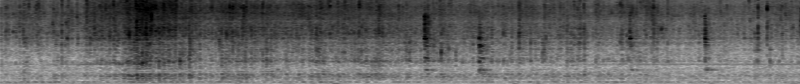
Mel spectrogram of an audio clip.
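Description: Chopped coriander and onions sizzling in oil in a large stainless steel stockpot, stirred with a wooden spoon. The sizzle swells about two seconds in, and the spoon knocks lightly against the pot a few times.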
